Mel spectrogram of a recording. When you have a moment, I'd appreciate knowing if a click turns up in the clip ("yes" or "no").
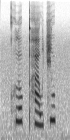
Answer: no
